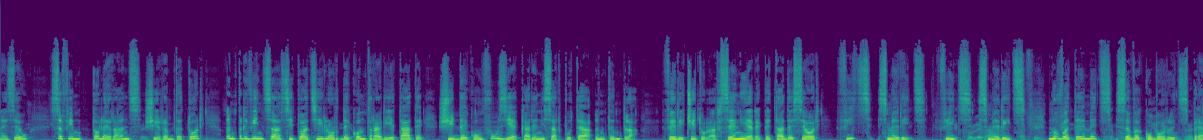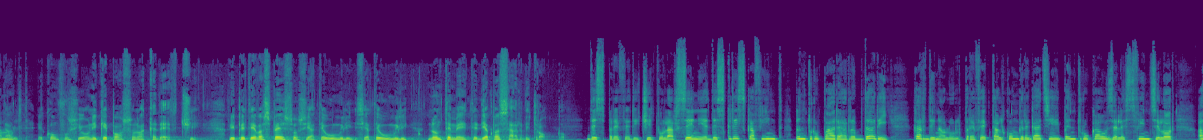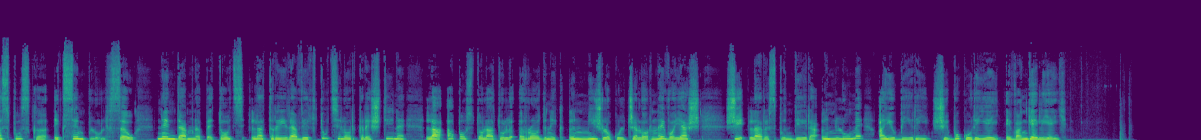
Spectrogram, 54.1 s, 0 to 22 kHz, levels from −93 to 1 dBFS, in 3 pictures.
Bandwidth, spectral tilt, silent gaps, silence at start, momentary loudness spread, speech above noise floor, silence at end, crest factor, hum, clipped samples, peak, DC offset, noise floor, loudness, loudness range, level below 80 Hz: 15 kHz; -5.5 dB/octave; none; 0 s; 10 LU; 36 dB; 2.05 s; 20 dB; none; under 0.1%; 0 dBFS; under 0.1%; -57 dBFS; -22 LUFS; 3 LU; -54 dBFS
